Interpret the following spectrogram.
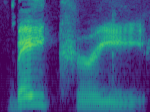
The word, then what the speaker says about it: bakery: Pronunciation of this, bakery. Bakery. The E is very small. Bakery. Bakery. It's not bakery. You don't say the complete E.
